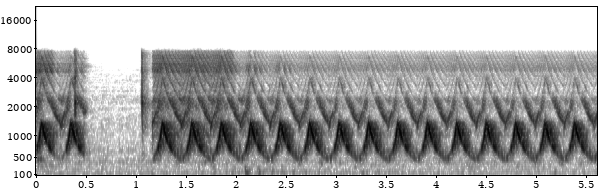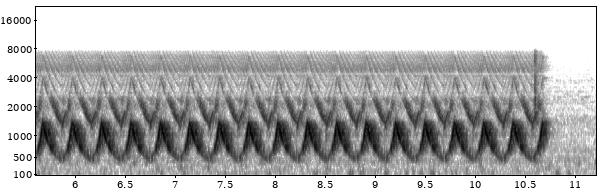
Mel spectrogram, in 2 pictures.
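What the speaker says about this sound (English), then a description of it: "turn your siren on" An RC wrecker truck's electronic siren gives a short wail, cuts out briefly, then cycles steadily in a fast, loud, close up-and-down warble for about ten seconds before stopping.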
